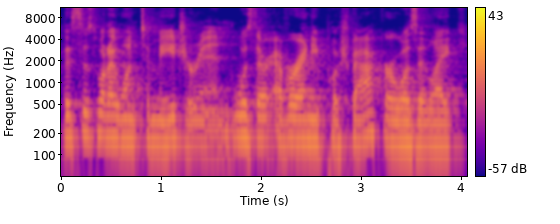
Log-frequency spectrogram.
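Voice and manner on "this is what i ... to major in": ordinary delivery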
